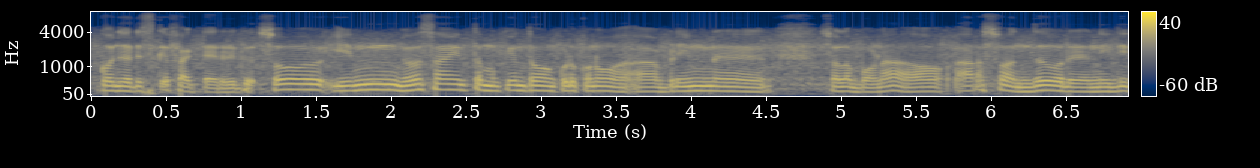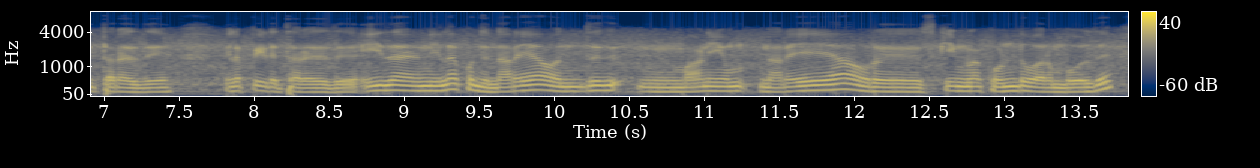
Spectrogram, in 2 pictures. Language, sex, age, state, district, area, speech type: Tamil, male, 30-45, Tamil Nadu, Tiruvarur, rural, spontaneous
